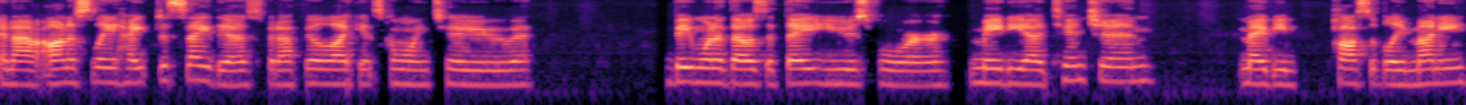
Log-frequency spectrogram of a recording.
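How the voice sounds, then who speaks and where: A woman at a medium pitch talks fairly slowly in a flat monotone, the sound dry and close with no echo. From Tennessee. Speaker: true crime YouTuber. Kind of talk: casual livestream chat. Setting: livestream video call.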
